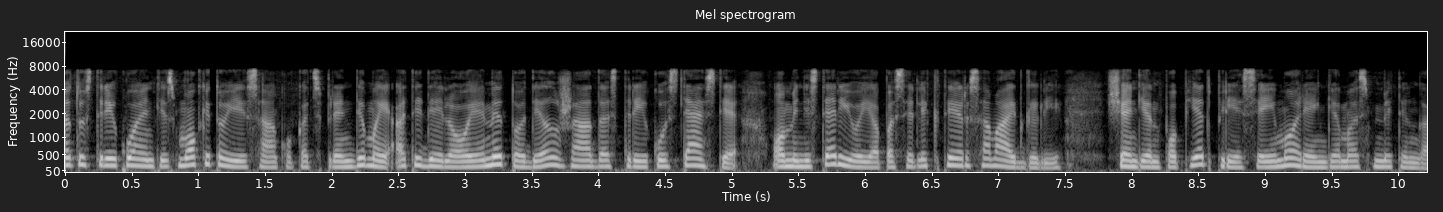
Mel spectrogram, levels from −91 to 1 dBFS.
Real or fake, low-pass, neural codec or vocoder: fake; 7.2 kHz; codec, 16 kHz, 16 kbps, FunCodec, trained on LibriTTS, 50 frames a second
